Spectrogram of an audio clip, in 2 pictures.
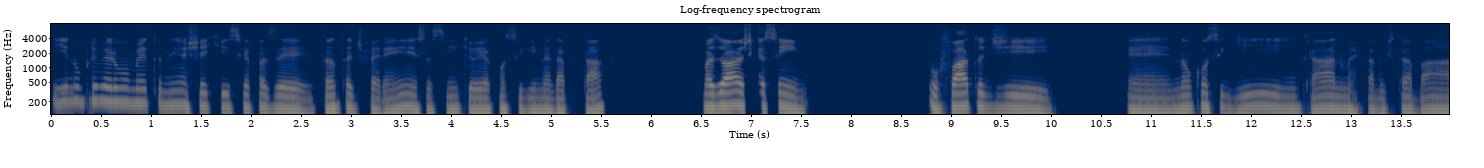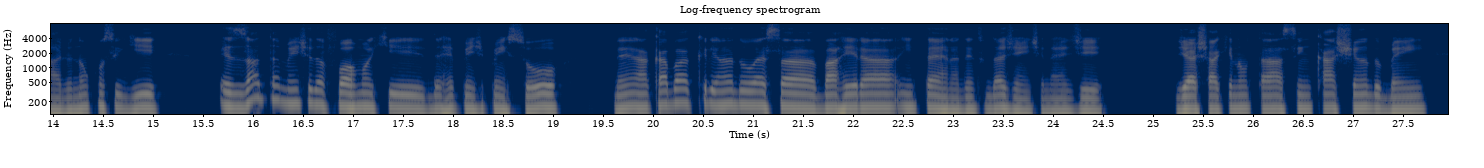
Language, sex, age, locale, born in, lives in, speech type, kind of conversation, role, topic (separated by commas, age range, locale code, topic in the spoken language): Portuguese, male, 35-39, pt-BR, Brazil, France, conversation, advice, user, Como posso aumentar minha resiliência emocional diante de grandes mudanças na vida?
